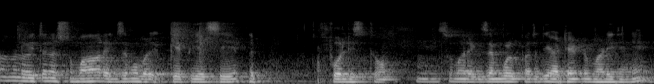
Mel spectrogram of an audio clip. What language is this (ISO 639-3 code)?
kan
